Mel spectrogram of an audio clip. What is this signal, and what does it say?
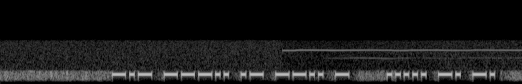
Morse code, heard as a keyed tone, about 28 wpm, 470 Hz, with radio noise. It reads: K8AZT 5NN
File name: contests / ss-ssb-k5tr- -1700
